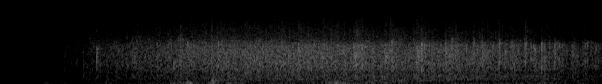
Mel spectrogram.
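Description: Audience applauding, starting after a brief silence about half a second in, building over the next second and holding steady, then easing off near the end.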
